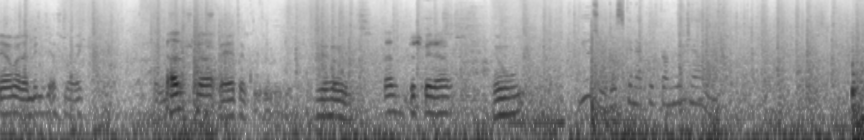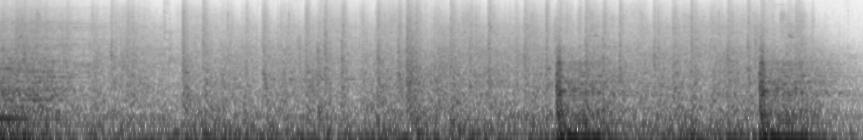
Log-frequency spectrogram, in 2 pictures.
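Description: Fiery magic blasts crackle and boom repeatedly.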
